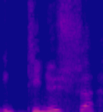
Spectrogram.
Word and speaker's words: Ictinos: Ça s'écrit comment, Ictinos? Scientifique, non, le mot serait un peu fort. C'est un peu charlatan? Alors, Grec. Ictinos s'écrit I-C-T-I-N-O-S. Ouais. Parfois, on peut aussi le lire Ictinus.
